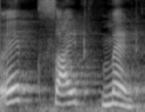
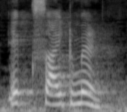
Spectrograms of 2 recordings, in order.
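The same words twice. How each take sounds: First: excitement in three beats with short pauses; split into three syllables. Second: Said in the usual way. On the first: Shown as a demonstration. Teacher counting three syllables, excitement broken up. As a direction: separate each syllable of excitement. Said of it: "जितनी बार हम pause लेंगे".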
